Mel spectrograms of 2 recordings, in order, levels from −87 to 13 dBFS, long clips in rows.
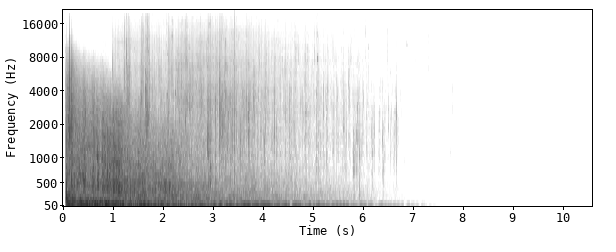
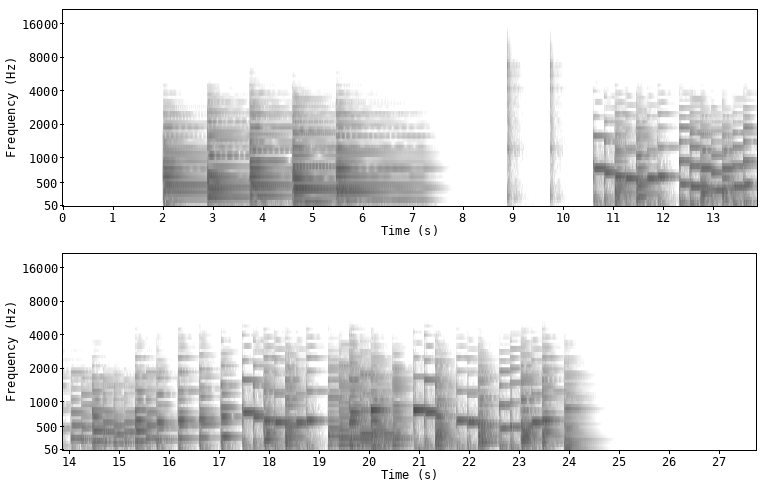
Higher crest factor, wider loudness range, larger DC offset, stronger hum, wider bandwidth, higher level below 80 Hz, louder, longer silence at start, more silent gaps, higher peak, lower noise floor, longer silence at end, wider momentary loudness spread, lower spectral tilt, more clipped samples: about the same, 18 dB vs 20 dB; first, 22 LU vs 10 LU; neither; neither; first, 11.5 kHz vs 7.4 kHz; first, -24 dBFS vs -54 dBFS; first, -18 LUFS vs -30 LUFS; second, 0.05 s vs 2 s; second, none vs 7.99-8.87 s; first, -2 dBFS vs -12 dBFS; about the same, under -90 dBFS vs -87 dBFS; first, 5.45 s vs 3.4 s; first, 21 LU vs 14 LU; about the same, -6.5 dB/octave vs -6.5 dB/octave; neither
